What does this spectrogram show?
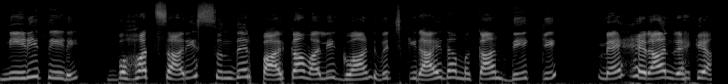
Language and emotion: Punjabi, surprised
